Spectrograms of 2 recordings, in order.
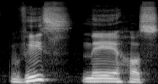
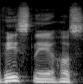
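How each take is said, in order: First: "ভিস্নেহস" slowly split as vis, ne, has; "ভিস্নেহস" in slow separate pieces; broken-up pronunciation. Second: "ভিস্নেহস" run together as one word; "ভিস্নেহস" in one connected go; joined pronunciation. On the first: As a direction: draw out each syllable of "ভিস্নেহস". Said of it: "এটা আমরা অবশ্যই একসাথে উচ্চারণ করবো". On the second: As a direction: say "ভিস্নেহস" without breaks. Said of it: "একসাথে উচ্চারণ করবো". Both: Shown as a demonstration.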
